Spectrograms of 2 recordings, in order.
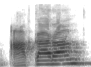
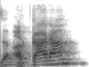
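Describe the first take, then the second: First: Akarant starting with a long open "aah"; long initial vowel. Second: Akarant starting with a short "uh"; short initial vowel. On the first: Teacher contrasts two terms for students, Akarant with long first vowel. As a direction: begin Akarant as "aah-kaarant". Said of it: "Ka is Akarant". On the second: Teacher contrasts two terms for students, Akarant with short first vowel. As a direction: begin Akarant as "uh-kaarant". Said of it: "this is Akarant". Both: Shown as a demonstration.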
